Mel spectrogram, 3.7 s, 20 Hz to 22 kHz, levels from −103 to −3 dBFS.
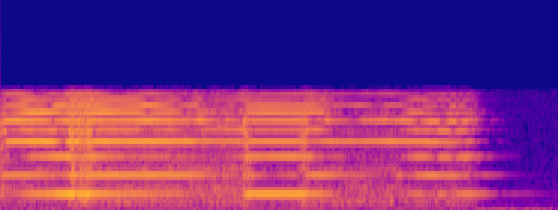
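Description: At 1.62 to 1.64 s the audio jumps forward with no gap: a skip ahead, where roughly 0.7 s of audio was discarded, likely by an overflowing jitter buffer, and the two sides are spliced almost directly. From 1.72 s to the end, a jitter buffer speed-up runs the audio at 111% speed with unchanged pitch, as short pitch-period segments totalling about a fifth of a second are cut to drain the excess delay, giving a hurried feel. The narrowband call path, with nothing above 4 kHz, fits G.711 mu-law at 64 kbps.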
